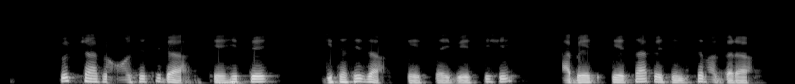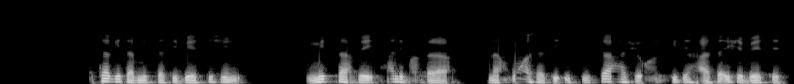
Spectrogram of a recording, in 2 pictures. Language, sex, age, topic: Gamo, male, 25-35, government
